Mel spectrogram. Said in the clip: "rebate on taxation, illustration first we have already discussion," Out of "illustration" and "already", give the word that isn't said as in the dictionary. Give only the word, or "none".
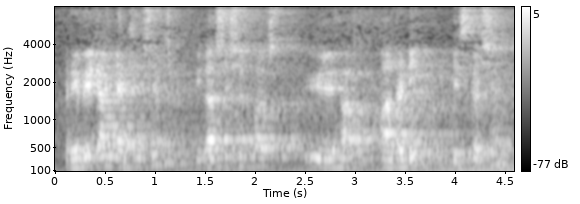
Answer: illustration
